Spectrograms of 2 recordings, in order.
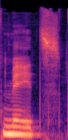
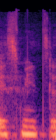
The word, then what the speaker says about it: Smeets: Yes, in Dutch it's Smeets, but you can say Smeets, it's easier.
